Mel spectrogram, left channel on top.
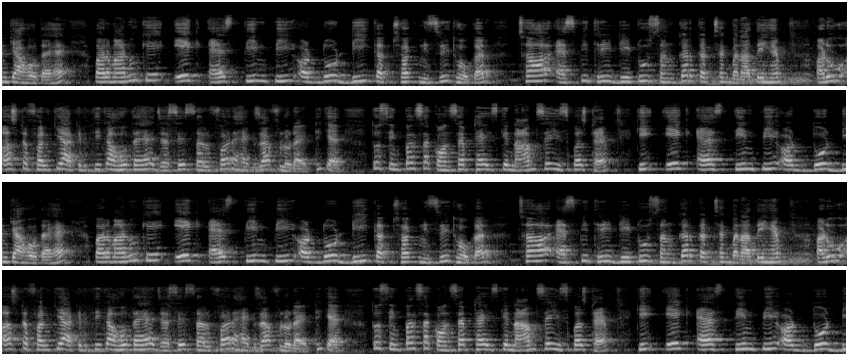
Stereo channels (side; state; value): both; normal; correlation 0.83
